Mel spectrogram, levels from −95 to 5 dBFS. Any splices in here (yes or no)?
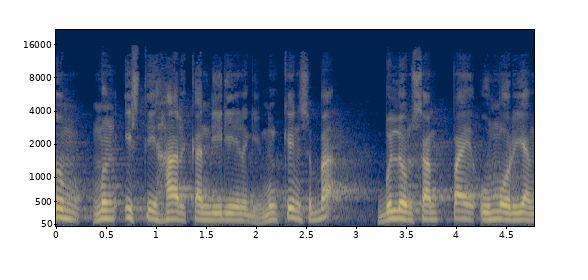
no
